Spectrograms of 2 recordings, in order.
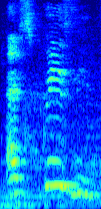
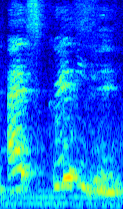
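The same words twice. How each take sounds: First: Said in the usual way. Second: Slow, louder, stretched teasing threat; drawn-out teasing threat. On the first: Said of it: "repeated teasing takes". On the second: Acted. Mother teasing toddler with a slow mock threat. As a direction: tease the child by drawing it out.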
